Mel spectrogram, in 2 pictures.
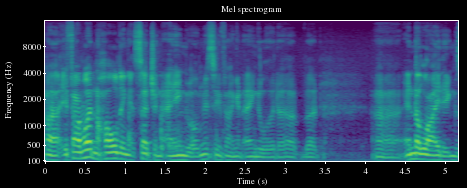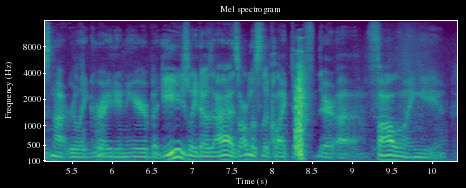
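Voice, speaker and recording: A man with a Southern US accent and fairly low pitch talks at a fairly quick pace, with big swings in loudness. Noticeable background noise is present. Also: ordinary pitch variation. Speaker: silver stacking livestreamer. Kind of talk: casual chat. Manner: halting.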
